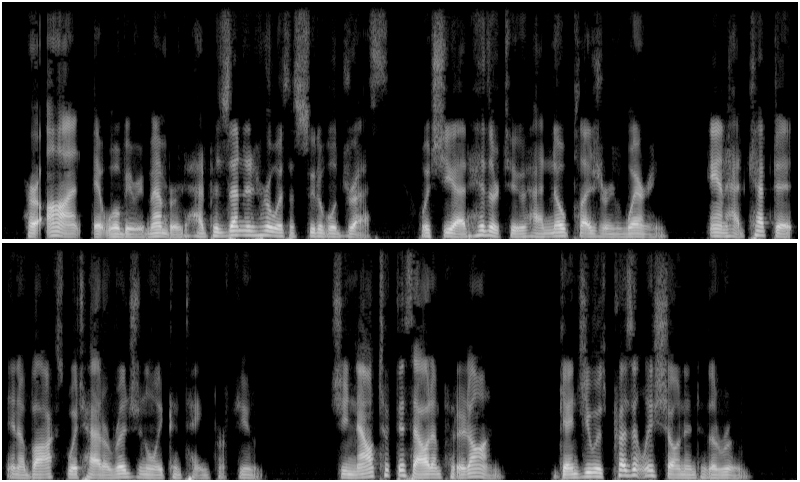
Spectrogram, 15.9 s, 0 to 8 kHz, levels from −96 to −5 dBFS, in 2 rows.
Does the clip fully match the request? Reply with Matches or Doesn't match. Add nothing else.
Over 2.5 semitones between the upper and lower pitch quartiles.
Matches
